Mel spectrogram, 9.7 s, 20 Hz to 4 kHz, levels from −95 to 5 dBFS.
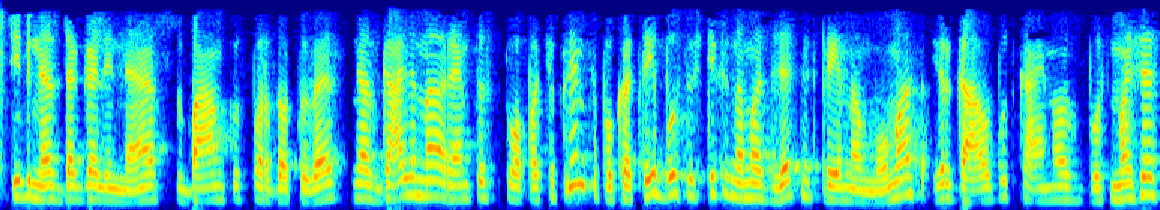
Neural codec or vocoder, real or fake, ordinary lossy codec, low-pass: none; real; MP3, 24 kbps; 3.6 kHz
